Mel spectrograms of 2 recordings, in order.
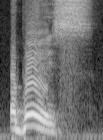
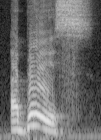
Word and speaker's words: abase: आते हैं, ABASE, और इसे हम प्रोनाउंस करते हैं अबेस, अबेस। ठीक है, इसके प्रोनाउंसिएशन इस तरह से है कि शुरू में हम साउंड करते हैं और आ गया बेस, अबेस।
